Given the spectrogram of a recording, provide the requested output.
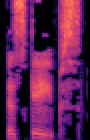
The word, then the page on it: escapes: British English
